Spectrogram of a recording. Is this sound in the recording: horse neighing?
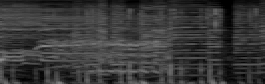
yes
